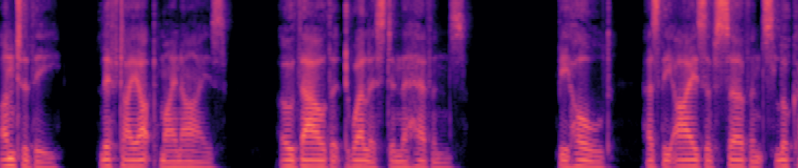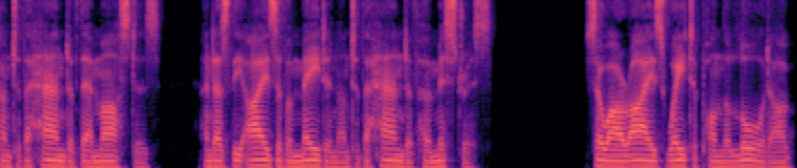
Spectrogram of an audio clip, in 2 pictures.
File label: psalm kjv king james audio bible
